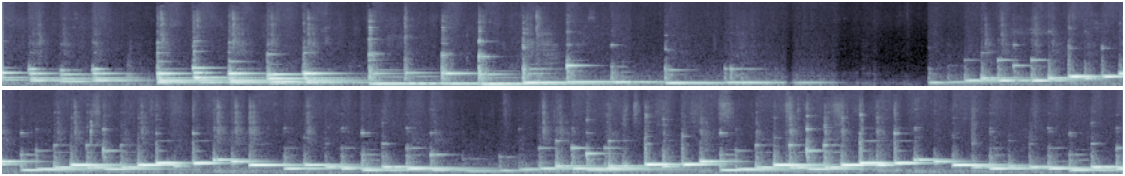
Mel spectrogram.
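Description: Marimba played solo with four mallets, chords and broken-chord patterns. It slows into low notes and stops for about a second and a half near the middle, then goes on in flowing patterns that rise and fall.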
